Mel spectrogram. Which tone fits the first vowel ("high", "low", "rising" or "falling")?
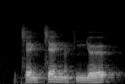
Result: low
